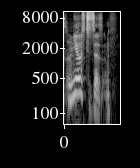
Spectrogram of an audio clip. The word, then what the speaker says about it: Gnosticism: You pronounce it like gnocchi. – Gnosticism.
